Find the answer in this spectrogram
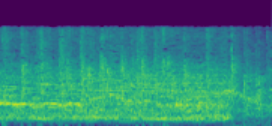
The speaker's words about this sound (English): Give yourselves a clap, guys.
